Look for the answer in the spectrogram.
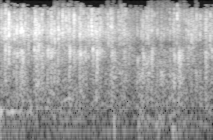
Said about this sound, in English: Come on, that's another chance for a Jesus clap. Amen.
